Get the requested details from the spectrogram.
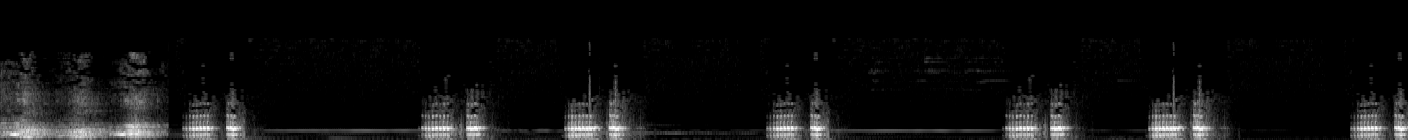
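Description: A frog croaks in short, regular bursts.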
